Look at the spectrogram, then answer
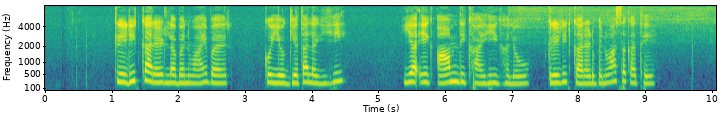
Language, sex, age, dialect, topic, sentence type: Chhattisgarhi, female, 25-30, Eastern, banking, question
